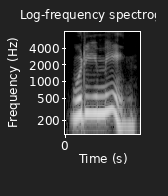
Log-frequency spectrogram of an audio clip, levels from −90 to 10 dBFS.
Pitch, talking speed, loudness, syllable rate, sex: 230 Hz, 315 wpm, -14 LUFS, 6.2 syllables/s, female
